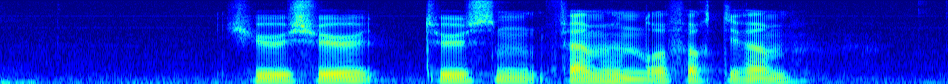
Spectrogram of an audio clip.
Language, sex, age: Norwegian, male, 21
